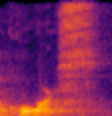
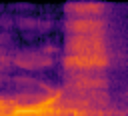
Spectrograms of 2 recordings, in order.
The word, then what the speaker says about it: horse: I'm so hungry I could eat a horse. Les francophones, ceci n'est pas hungry, hungry, non. C'est hungry. I could eat a horse. Et ce n'est pas horse, c'est horse. Prononcez le H.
